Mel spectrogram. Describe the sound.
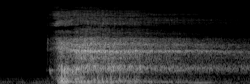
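A deep breath drawn in during a guided visualization: one long, airy inhale that starts sharply after a moment of silence and then holds a loud, breathy rush to the end.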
